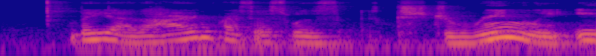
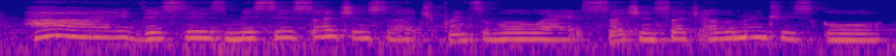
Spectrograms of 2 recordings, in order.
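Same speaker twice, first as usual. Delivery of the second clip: higher, polite phone voice; principal on phone; 6 semitones higher than usual. Retold or imitated. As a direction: sound like a cheery principal calling. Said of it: "she's like".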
